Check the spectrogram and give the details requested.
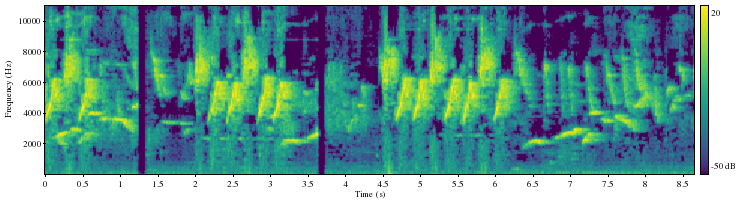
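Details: Java sparrow in varied song, loud and close: rapid bubbling high chirps in repeated clusters, briefly broken by gaps, ending with a few lower rising whistled slurs.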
